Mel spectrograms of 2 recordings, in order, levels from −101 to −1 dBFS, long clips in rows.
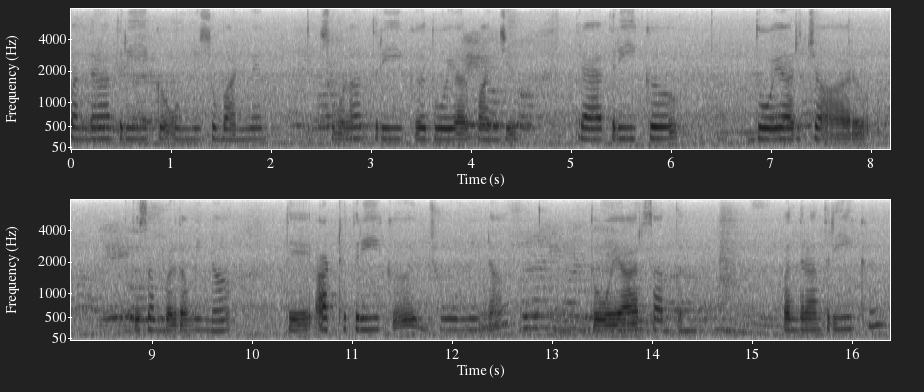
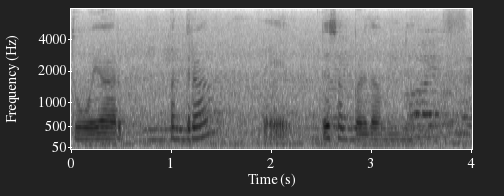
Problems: constant background noise, background conversations at intervals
